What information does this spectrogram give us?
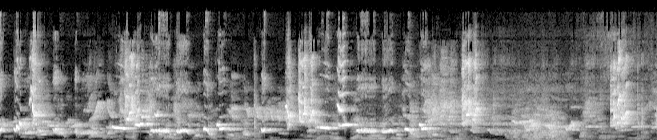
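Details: White-rumped shama, first-place winner of a songbird contest, singing a rapid, varied stream of whistled and chattering phrases with quick shifts in pitch, over a low hum.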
